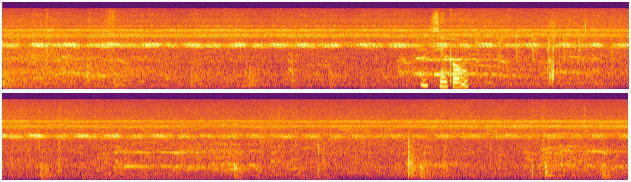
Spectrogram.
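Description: Footsteps thud on wooden bridge planks.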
